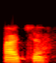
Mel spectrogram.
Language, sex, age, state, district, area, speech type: Santali, male, 30-45, West Bengal, Birbhum, rural, conversation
